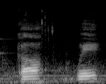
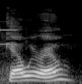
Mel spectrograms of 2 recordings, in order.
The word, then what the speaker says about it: Kawerau: after me car weird no come we're hello car we're okay Kyle we're done it's not Carell and get over yourselves over the last part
